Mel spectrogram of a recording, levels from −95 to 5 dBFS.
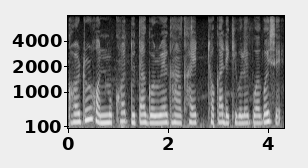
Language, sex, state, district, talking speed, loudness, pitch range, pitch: Assamese, female, Assam, Sonitpur, 140 wpm, -14 LUFS, 195-215 Hz, 205 Hz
